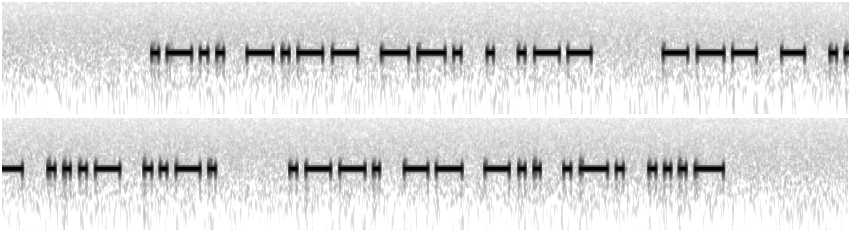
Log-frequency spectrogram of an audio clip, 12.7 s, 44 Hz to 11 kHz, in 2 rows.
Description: Morse code, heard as a keyed tone, hand-sent with a straight key, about 20 wpm, 900 Hz. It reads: LYGEW OTAVF PMDRV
